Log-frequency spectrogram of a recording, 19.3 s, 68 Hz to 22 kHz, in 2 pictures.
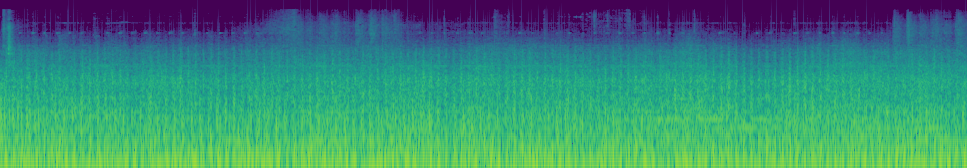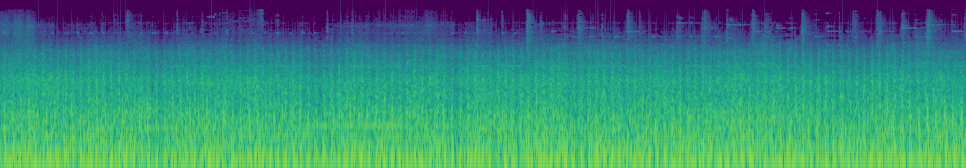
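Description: UH-1 Huey helicopter in a VR combat game, a loud steady rotor roar and engine drone held without pause throughout, up close, with faint higher whine and no clear voices.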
